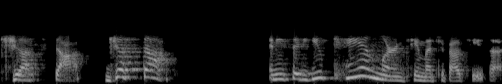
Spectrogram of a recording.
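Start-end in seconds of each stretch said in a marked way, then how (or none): 0.1-1.7 mock heated, raised, angry voice, swooping pitch. Recounting a male colleague in class who pointed at her, retelling his raised voice. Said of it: "raised his voice and said".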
